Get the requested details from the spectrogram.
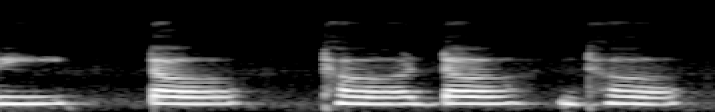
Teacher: इनका उच्चारण हम मूर्धा से करते हैं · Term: मूर्धन्य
